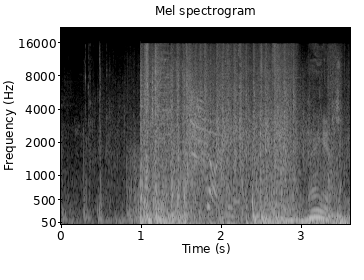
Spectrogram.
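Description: Gunfire rattles in a rapid burst close by.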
